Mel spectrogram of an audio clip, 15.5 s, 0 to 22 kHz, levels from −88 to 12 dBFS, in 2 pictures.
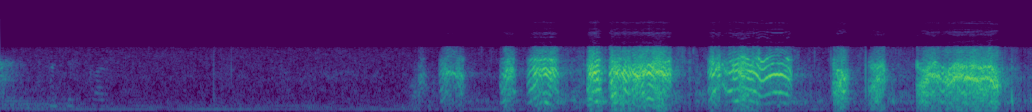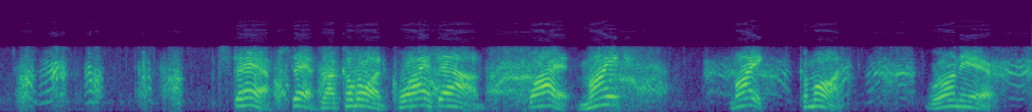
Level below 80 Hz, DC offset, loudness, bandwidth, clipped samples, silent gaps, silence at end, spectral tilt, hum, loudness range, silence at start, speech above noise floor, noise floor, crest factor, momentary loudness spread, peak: -56 dBFS; under 0.1%; -13 LUFS; 7 kHz; under 0.1%; none; 0 s; -6.5 dB/octave; none; 6 LU; 3.3 s; 49 dB; -60 dBFS; 16 dB; 15 LU; 0 dBFS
